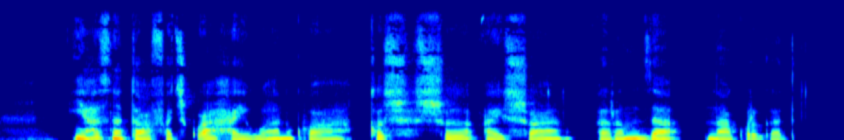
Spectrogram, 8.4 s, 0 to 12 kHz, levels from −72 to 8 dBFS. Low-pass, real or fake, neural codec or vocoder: 10.8 kHz; real; none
